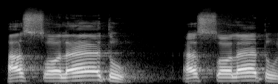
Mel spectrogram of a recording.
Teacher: Jadi alnya, lamnya tidak dibaca, langsung dimasukkan. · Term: idgham syamsiyah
